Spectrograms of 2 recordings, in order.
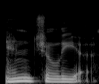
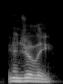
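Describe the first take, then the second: First: The name ends in an 'ah' sound. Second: The name ends in an 'ee' sound. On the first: The speaker calls it wrong. "I ended with the A" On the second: The speaker calls it right.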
